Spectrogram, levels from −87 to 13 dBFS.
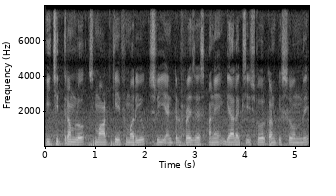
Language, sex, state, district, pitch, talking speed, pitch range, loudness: Telugu, male, Telangana, Mahabubabad, 120 Hz, 125 wpm, 115-125 Hz, -20 LUFS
